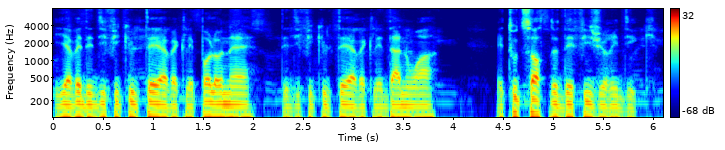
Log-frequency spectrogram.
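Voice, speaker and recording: A man with a very low voice delivers a translated voice-over of political commentary. His delivery is measured and read out, like a dubbed interview answer. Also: level tone, warm tone.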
